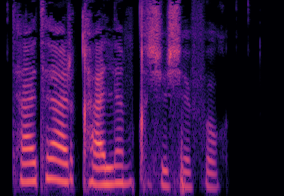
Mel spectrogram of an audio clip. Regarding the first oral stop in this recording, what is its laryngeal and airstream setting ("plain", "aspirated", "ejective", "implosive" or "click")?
aspirated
